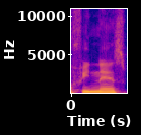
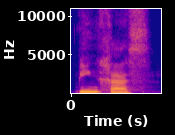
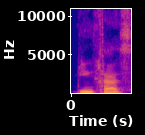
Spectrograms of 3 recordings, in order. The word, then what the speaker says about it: Pinjás: está como les decía se traduce como finés pero no es correcto lo correcto es pinjas pinjas así se pronuncia pinjas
